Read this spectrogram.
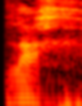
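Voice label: "lach", Dutch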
